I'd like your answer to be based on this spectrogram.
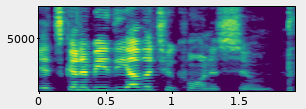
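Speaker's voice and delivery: ordinary talk, nothing marked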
